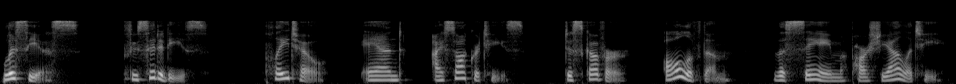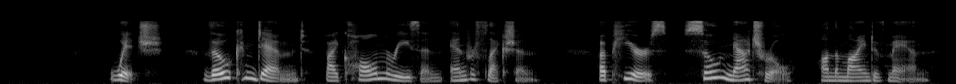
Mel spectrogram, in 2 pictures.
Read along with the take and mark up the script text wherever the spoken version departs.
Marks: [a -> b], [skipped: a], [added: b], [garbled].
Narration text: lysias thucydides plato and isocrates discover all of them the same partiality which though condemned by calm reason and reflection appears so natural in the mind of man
lysias thucydides plato and isocrates discover all of them the same partiality which though condemned by calm reason and reflection appears so natural [in -> on] the mind of man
